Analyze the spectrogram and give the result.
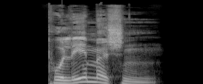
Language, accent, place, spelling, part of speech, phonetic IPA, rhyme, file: German, Germany, Berlin, polemischen, adjective, [poˈleːmɪʃn̩], -eːmɪʃn̩, De-polemischen.ogg
- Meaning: inflection of polemisch: 1. strong genitive masculine/neuter singular 2. weak/mixed genitive/dative all-gender singular 3. strong/weak/mixed accusative masculine singular 4. strong dative plural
